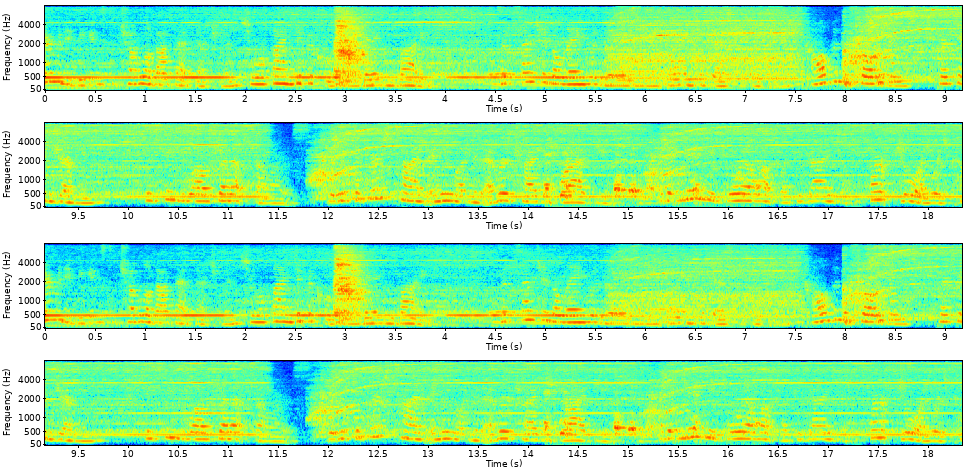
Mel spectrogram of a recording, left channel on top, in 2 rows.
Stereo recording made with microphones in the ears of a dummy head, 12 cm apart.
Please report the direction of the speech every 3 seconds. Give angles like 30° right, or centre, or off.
10° right, 20° left, 30° left, 30° left, 30° left, 30° left.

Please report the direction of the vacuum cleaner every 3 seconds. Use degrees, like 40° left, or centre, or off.
20° left, 20° left, 20° left, centre, 10° right, 10° right.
